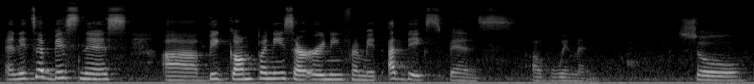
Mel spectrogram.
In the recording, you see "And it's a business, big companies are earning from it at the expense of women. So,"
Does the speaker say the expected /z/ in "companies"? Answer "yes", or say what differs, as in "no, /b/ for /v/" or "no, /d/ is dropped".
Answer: no, /s/ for /z/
